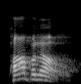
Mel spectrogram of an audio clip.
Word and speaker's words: Pompano: How you say it? Pompano. I said it right the first time.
